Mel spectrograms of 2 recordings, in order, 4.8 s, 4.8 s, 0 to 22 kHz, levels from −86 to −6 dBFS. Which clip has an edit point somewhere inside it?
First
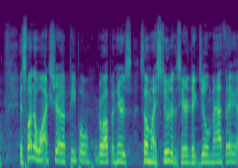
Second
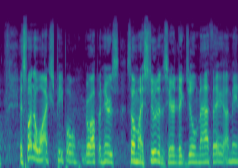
second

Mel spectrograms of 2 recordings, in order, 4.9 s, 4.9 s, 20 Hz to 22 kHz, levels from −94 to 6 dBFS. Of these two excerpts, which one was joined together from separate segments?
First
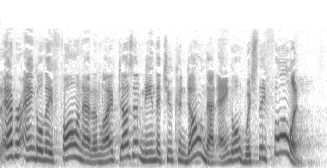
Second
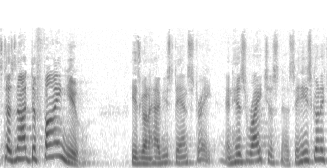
second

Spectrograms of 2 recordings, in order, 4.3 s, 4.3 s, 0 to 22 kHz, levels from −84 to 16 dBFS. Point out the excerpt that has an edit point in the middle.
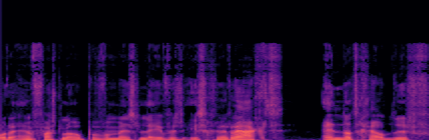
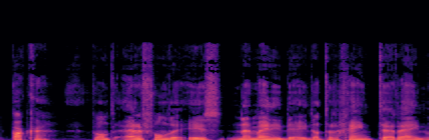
second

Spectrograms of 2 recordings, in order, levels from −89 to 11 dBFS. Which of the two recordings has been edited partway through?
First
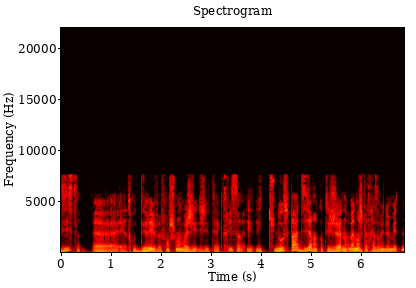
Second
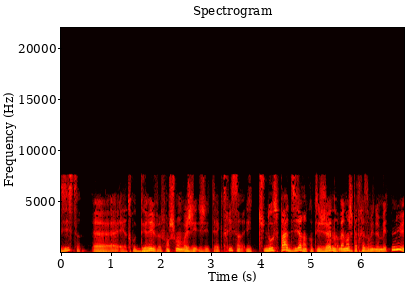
second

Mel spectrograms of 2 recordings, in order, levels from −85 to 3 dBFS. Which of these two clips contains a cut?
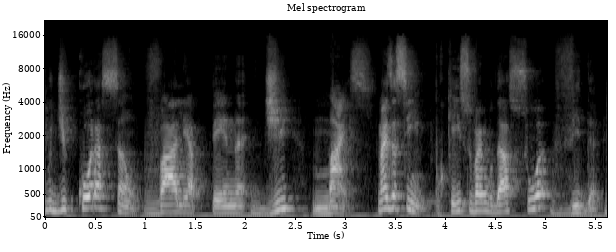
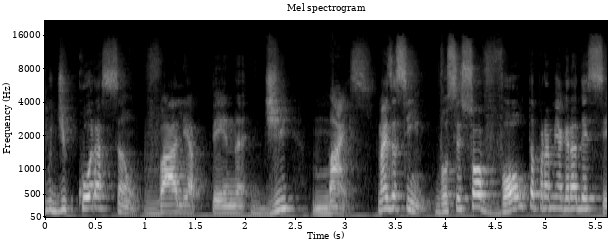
first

